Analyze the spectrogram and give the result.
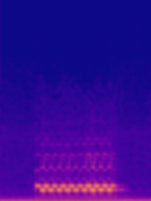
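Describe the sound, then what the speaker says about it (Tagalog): A telephone bell rings in a steady trill of rapid pulses for just over a second, clear and close, with quiet room tone before and after. "ring po kasi yung telephone"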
